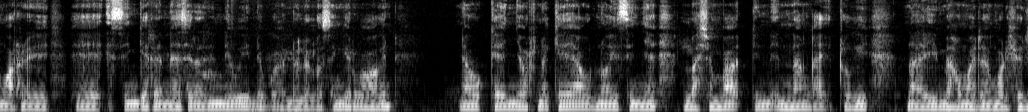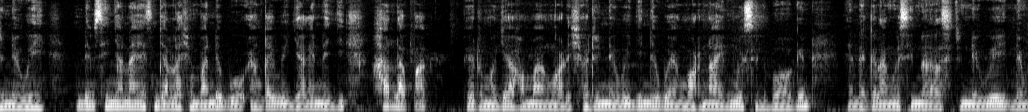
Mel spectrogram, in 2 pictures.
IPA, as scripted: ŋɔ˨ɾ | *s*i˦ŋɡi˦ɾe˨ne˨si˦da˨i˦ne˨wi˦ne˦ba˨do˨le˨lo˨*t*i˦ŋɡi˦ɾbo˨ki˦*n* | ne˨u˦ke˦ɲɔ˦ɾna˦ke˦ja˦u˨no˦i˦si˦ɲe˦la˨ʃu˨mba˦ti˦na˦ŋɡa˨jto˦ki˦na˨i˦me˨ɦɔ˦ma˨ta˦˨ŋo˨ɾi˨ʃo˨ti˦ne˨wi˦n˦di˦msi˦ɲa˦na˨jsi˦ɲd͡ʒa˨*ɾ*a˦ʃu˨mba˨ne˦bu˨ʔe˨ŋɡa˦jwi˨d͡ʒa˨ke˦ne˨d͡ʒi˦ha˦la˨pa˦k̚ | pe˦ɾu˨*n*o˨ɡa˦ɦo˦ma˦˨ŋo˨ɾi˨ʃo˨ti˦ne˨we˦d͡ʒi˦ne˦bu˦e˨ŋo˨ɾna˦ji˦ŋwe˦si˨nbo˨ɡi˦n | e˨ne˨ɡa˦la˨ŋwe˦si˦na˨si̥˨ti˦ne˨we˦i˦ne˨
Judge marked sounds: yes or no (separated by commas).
yes, no, yes, no, no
